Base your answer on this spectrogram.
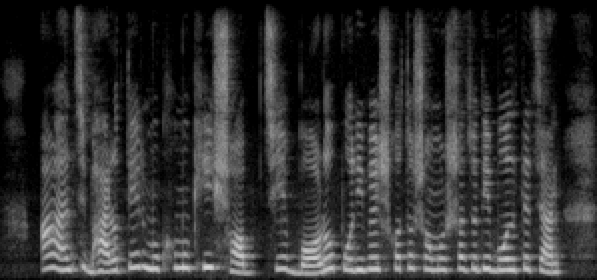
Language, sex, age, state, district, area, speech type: Bengali, female, 60+, West Bengal, Purulia, urban, spontaneous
